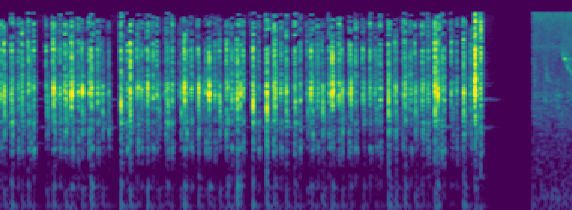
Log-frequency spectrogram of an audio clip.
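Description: Computer keyboard typing sound effect: a rapid, uneven run of keystroke clicks that stops about six and a half seconds in.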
